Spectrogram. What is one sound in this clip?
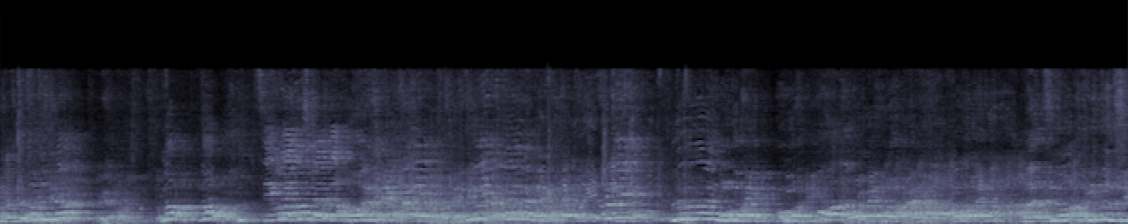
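Young actors speak and shout with animation in an echoing hall.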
